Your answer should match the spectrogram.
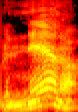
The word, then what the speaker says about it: banana: an a animal animal the word banana also has three syllables but this time the first and third vowels get reduced banana banana in other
